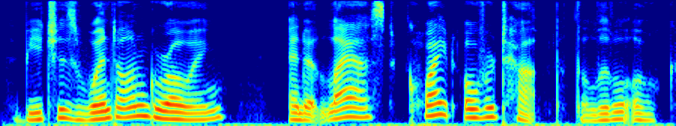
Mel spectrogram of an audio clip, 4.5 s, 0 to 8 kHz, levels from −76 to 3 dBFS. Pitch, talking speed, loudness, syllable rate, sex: 185 Hz, 175 wpm, -16 LUFS, 5.3 syllables/s, female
